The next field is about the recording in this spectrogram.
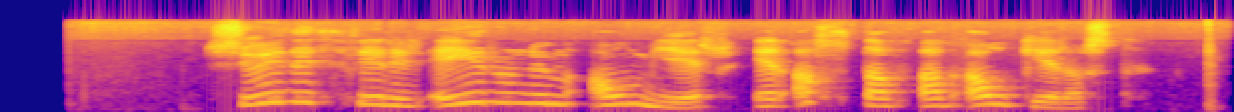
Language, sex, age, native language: Icelandic, male, 12, Icelandic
